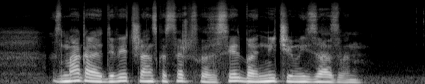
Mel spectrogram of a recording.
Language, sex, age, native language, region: Slovenian, male, 30-49, Slovenian, Central Slovenia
